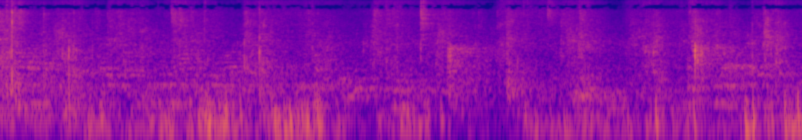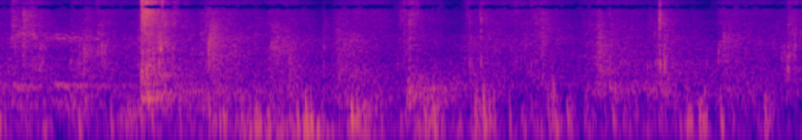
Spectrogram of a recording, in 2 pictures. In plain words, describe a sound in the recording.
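Footsteps crunch on gravel in an echoing tunnel.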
